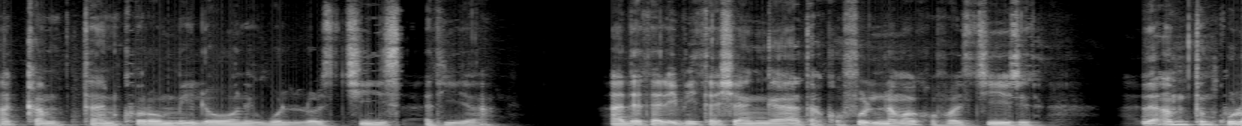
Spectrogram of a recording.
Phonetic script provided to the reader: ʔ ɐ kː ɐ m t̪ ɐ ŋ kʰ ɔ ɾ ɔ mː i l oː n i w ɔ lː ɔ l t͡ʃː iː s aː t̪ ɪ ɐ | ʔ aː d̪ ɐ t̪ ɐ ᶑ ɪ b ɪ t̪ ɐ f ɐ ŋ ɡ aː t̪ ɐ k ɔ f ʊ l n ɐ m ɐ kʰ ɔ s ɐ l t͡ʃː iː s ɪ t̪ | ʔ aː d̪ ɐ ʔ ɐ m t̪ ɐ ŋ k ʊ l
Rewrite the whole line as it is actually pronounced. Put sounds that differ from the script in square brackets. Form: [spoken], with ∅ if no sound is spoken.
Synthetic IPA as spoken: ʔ ɐ kː ɐ m t̪ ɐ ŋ kʰ ɔ ɾ ɔ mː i l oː n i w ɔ lː ɔ l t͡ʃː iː s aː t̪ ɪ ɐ | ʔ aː d̪ ɐ t̪ ɐ ᶑ ɪ b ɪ t̪ ɐ [ʃ] ɐ ŋ ɡ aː t̪ ɐ k ɔ f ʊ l n ɐ m ɐ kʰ ɔ [f] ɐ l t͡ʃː iː s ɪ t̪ | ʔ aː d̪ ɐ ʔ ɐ m t̪ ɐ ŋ k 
